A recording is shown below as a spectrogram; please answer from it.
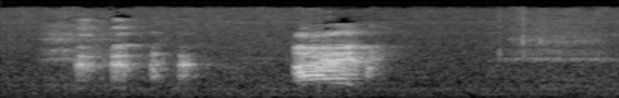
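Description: A man laughing over a video-call connection: a few short chuckles about a quarter of a second in, then one louder burst of laughter about a second in.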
